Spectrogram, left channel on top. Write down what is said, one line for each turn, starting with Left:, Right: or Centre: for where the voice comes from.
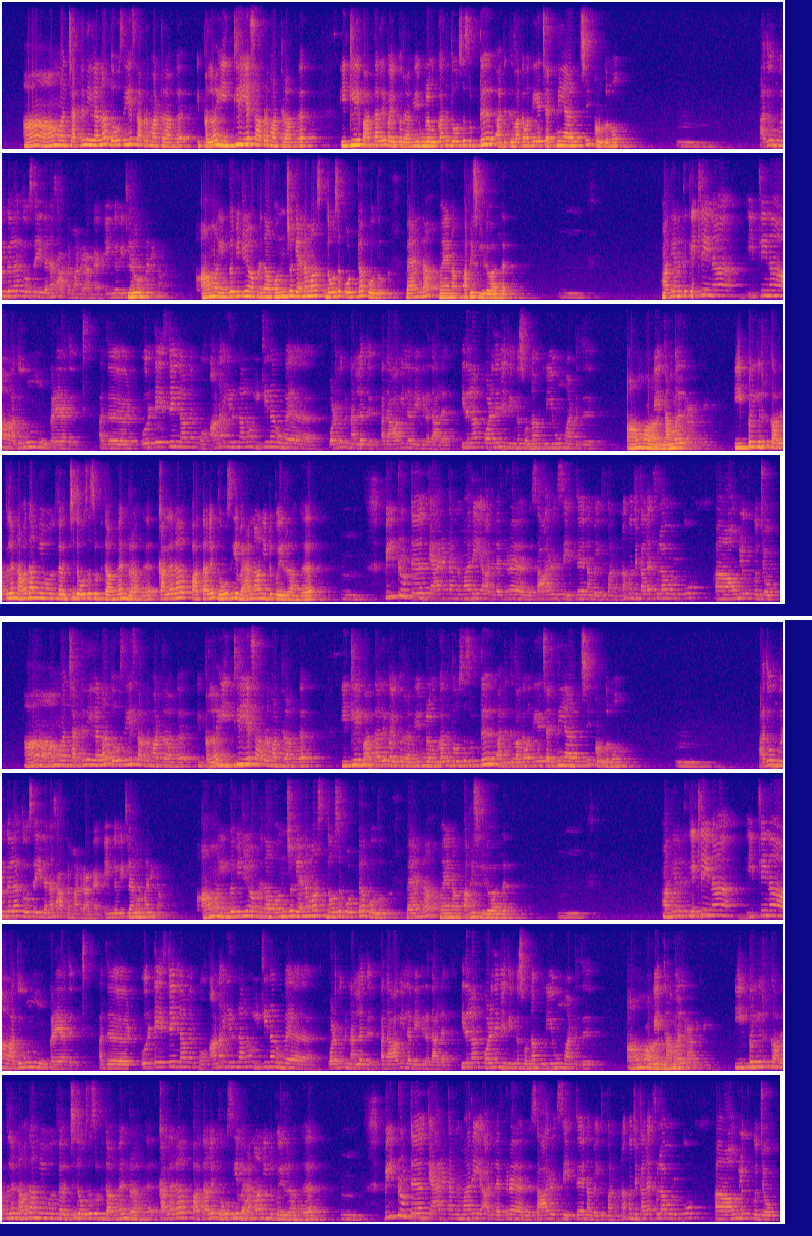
Left: ஆ ஆமா சட்னி இல்லனா தோசையே சாப்ட மாட்றாங்க இப்பெல்லா இட்லியே சாப்ட மாட் றாங்க இட்லிய
Right: ம்
Left: பாத்தாலே பயப்புடுறாங்க இவுங்கள உக்காந்து தோச சுட்டு அது க்கு வக வகையா சட்னி அரைச்சி குடுக்கணு
Right: ம் அதுவு முருகலா தோசை இல்லனா சாப்ட மாட் றாங்க எங்க வீட்ல
Left: ஐயோ
Right: அந்த மாரிதா
Left: ஆமா எங்க வீட்லயு அப்புடுதா கொஞ்ச கெனமா தோச போட்டா போது வேண்டா வேணா அப்டி சொல்லிடுவாங்க
Right: ம்
Left: மதியானத்
Right: இட்லினா இட்லினா அதுவு கெடையாது ம்ச் அது ஒரு டேஸ்ட்டே இல்லாம இருக் கு ஆனா இருந்தாலு இட்லி தா ரொம்ப உடம்புக்கு நல்லது அது ஆவில வேகுறதால இதெல்லா கொழந்தைங்களுக்கு எங்க சொன்னா புரியவு மாட்டுது
Left: ஆம்மா
Right: அவங்க ஏத்துக்க
Left: நம்ப
Right: மாட்றாங்களே
Left: இப்ப இருக்கு காலத்துல நவ தானியோ இதுல வச்சு தோச சுட்டு தாங்கன்றாங்க கலரா பாத்தாலே தோசையே வேணானிட்டு போய்றாங்க
Right: ம் பீட்ரூட்டு கேரட் அந்த மாரி அதுல இருக்குற இந்த சாறு சேத் து நம்ப இது பண்ணோனா கொஞ்ச கலர் புல்லாவு இருக்கு ஆ அவுங்களுக்கு கொஞ்சோ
